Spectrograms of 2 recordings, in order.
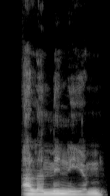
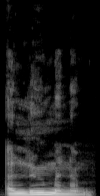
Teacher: Firstly, the stress has changed places. In British English, it's on the third syllable. But on American pronunciation, it's on the second syllable. Aluminum. Also, in British English, we have an extra syllable.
